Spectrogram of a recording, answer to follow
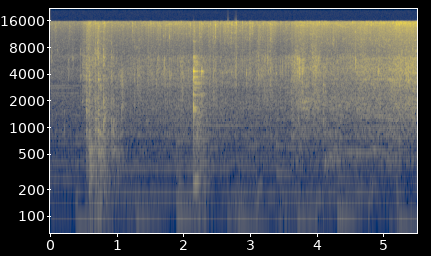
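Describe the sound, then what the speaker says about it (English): Spices for a lamb meat stew sizzle and fry in a large pot, making a steady low crackle with a couple of sharp clanks as the mixture is stirred. "Fry that for a little bit and then add all the meat."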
